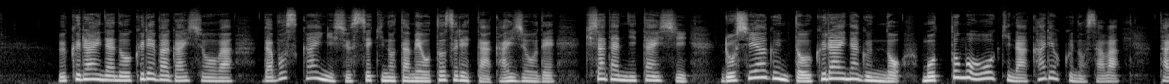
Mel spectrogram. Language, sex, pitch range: Japanese, female, 160-245 Hz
